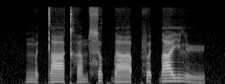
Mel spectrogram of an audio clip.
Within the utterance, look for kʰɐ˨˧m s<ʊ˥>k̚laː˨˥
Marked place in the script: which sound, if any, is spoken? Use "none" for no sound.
ʊ˥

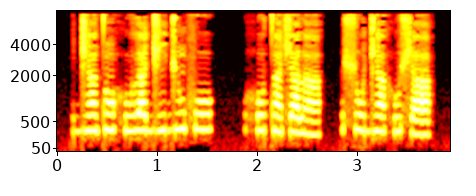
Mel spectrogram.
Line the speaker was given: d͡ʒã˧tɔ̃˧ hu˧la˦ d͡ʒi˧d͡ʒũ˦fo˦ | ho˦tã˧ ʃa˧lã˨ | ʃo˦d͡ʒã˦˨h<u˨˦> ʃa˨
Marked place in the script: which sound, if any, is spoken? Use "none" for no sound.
u˧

